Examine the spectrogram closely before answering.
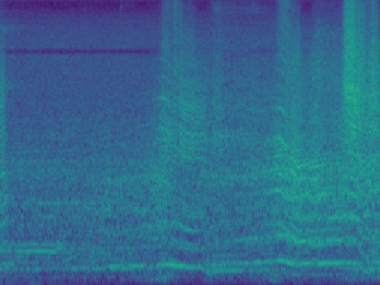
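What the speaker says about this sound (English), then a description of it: "Let's see how that Ford GT is through the final chicane." Ford GT race car in a racing video game, its engine note rising and falling steadily as it brakes and accelerates through a chicane, with a second roar building near the end.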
